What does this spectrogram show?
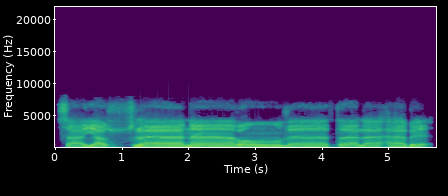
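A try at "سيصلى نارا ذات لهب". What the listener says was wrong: Ro, ditahan dulu. Naron zata lahabi. saya jangan terlalu mencucu ya ketika menebalkan huruf yang tebal. Kalau dia nggak domah, nah itu nggak boleh mencucu bibirnya. Saya saya tetap dibuka.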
